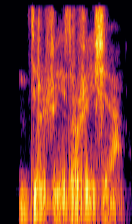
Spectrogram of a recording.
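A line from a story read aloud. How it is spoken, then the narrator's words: Muttered. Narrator (Russian): бормотал он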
